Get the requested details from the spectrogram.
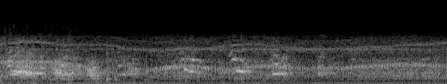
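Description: Sergeant Preston's team of husky sled dogs, with King, yips and barks excitedly as they move on through a snowstorm toward 40 Mile, overlapping calls and whines tumbling over one another steadily for several seconds, with a thin, muffled old-recording tone.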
